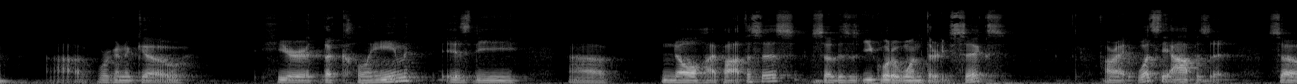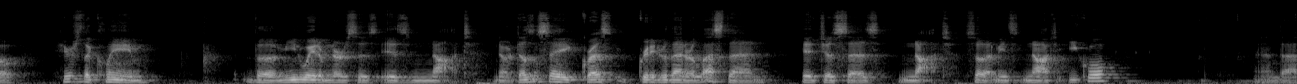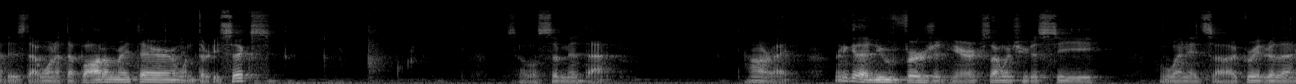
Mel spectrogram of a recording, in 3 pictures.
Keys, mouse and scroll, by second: 1.1 click, 2.0 click, 2.7 click, 3.9 click, 7.7 click, 8.7-9.7 typing, 10.5 click, 15.2 click, 17.4 click, 17.5 click, 24.7 click, 25.2 click, 26.9 click, 27.5 click, 28.1-29.5 typing, 29.6 click, 31.0 click, 32.9 click, 35.6 scroll down 2, 35.7 scroll, 35.8-36.5 scroll down 2, 36.5-37.3 scroll down 1, 37.3 click, 37.8 scroll, 38.0-38.9 scroll down 2.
